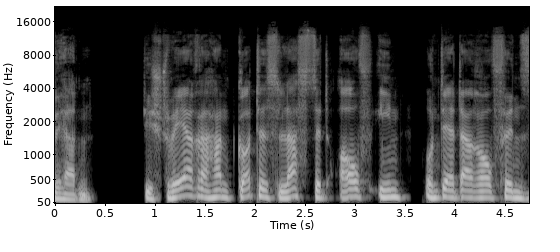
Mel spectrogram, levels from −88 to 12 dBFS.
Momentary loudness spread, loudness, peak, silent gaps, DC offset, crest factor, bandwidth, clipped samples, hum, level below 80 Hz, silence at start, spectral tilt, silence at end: 5 LU; -18 LUFS; -2 dBFS; none; under 0.1%; 14 dB; 14 kHz; under 0.1%; none; -54 dBFS; 0 s; -6.5 dB/octave; 0 s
